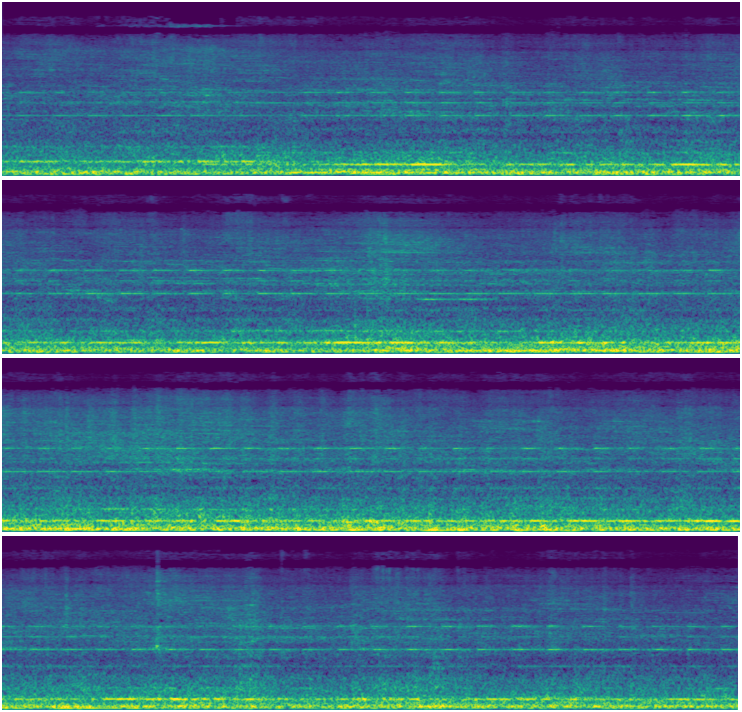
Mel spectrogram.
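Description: Double-stack intermodal freight train cars rolling past close by: a steady rumble and clatter of wheels on rail, with a few sustained tones over it, the lowest dropping in pitch about two seconds in.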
